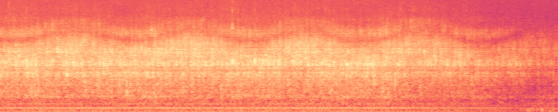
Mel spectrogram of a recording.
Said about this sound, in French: Se déshabille, prend sa douche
